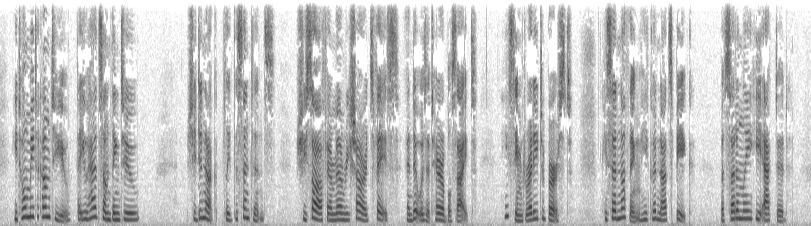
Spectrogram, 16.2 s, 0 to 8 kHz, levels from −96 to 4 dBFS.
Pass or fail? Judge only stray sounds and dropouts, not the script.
fail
